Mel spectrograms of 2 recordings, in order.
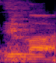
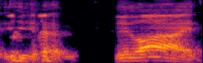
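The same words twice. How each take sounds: First: Laughing. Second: Loud laughing, slowed. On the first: Laughing loud reply. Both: Real, not acted.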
